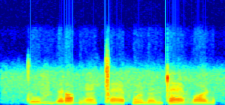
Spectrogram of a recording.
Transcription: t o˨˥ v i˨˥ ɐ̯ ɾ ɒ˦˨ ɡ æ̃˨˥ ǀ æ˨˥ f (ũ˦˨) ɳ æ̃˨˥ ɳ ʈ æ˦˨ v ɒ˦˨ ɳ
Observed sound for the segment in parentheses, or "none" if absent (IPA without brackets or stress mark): ũ˦˨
